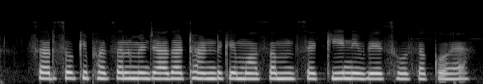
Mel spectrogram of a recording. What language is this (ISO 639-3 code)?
mag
